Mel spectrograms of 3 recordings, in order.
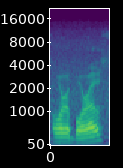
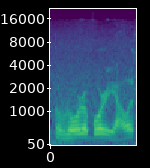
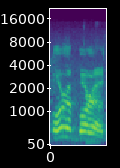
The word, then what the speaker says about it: Ouroboros: My favorite lore fun fact has to do with the Ouroboros, which, by the way, Bear can't even pronounce it. He pronounced it Aurora Borealis the other day on a stage.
